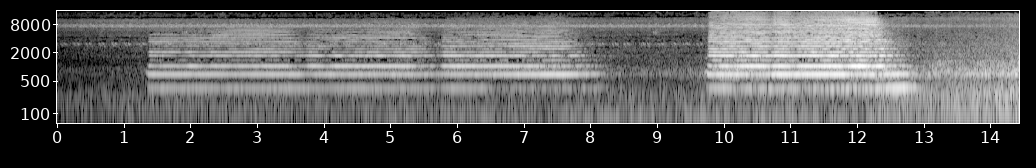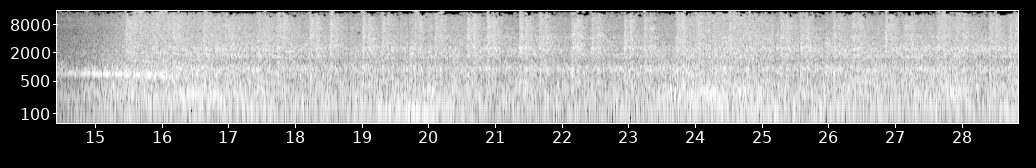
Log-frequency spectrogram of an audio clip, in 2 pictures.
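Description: Indian Railways WAP-7 electric locomotive sounding its horn in two long blasts as it approaches, the second shorter and louder. About halfway through, the express train starts rushing past at high speed, much louder than the horn, with rapid wheel clatter over the rail joints.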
